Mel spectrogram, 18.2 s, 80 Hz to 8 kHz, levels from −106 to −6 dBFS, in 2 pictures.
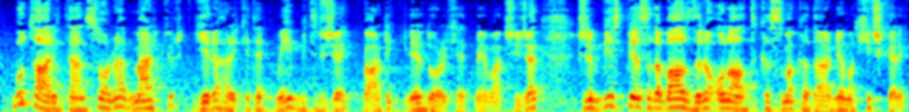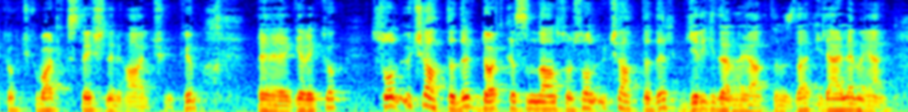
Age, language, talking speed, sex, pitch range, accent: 50-69, Turkish, 160 wpm, male, 110-140 Hz, native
